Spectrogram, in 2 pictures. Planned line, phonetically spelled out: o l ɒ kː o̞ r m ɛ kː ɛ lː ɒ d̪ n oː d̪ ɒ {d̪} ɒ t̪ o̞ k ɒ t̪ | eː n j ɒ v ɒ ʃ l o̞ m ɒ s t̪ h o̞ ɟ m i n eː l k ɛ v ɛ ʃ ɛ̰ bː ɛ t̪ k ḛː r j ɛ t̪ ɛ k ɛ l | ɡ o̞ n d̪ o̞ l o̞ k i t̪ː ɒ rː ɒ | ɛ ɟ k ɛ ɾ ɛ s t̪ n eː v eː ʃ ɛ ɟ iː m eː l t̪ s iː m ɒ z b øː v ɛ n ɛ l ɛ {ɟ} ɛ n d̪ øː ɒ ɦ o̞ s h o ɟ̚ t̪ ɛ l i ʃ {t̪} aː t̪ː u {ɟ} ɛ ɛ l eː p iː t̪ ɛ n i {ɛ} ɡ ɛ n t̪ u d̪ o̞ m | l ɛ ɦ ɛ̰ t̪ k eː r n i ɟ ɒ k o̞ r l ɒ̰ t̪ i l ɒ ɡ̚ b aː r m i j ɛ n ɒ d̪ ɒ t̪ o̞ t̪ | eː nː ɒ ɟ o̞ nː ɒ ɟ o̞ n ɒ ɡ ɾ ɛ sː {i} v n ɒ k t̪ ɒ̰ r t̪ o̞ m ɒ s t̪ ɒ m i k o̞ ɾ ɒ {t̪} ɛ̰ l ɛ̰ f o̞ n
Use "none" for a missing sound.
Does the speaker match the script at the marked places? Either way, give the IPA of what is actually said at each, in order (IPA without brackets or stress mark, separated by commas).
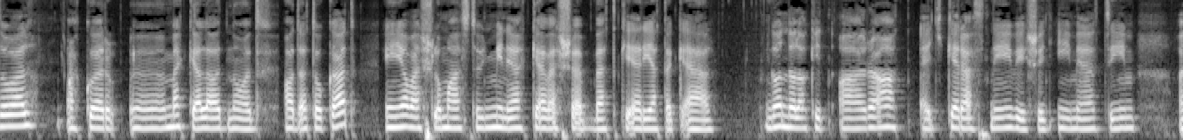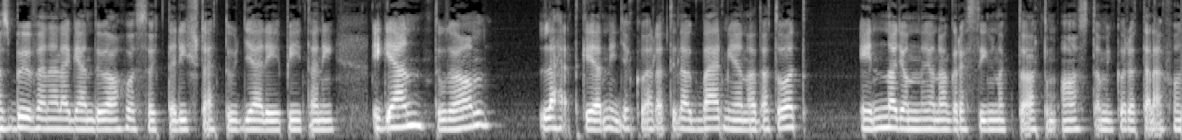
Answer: d̪, ɡ, t̪, ɟː, i, iː, t̪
